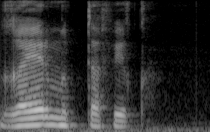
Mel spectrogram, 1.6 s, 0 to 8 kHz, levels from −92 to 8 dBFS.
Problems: constant background noise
